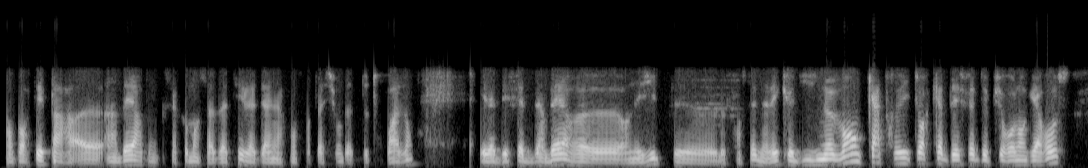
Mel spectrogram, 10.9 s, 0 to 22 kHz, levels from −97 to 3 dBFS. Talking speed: 200 wpm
